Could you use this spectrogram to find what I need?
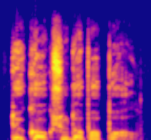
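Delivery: slow, otherworldly rumble; a monstrous head booming down from its booth; slow bass of a hellish guard dog; deep dog-head bass. A narrator's reading. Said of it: "пробасила третья голова".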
